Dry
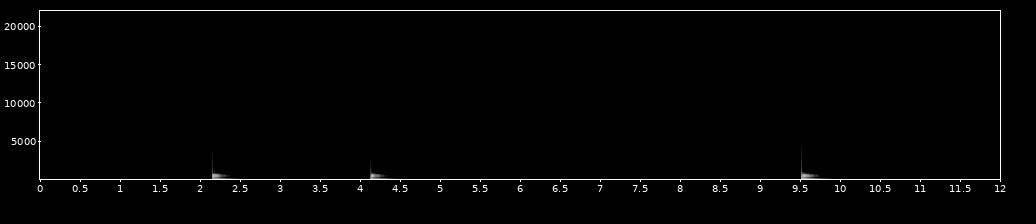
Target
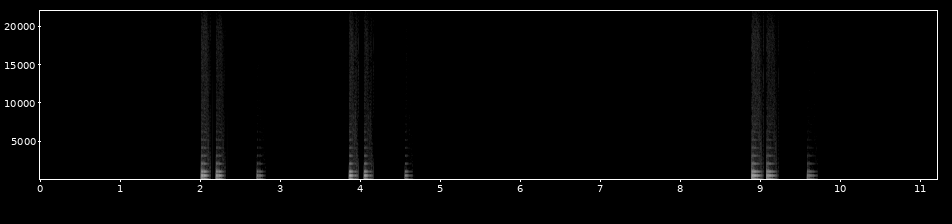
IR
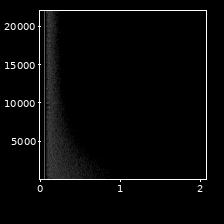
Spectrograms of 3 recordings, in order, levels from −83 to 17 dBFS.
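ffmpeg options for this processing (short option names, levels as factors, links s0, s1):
-filter_complex "[0:a]highpass=420,equalizer=f=620:t=o:w=1.5:g=-2.5,dynaudnorm=f=110:g=7:m=6.31,alimiter=limit=0.376:level=0:latency=1:release=10,acompressor=threshold=0.126:ratio=20,aeval=exprs='max(val(0),0)':c=same,acrusher=bits=7:mix=0:aa=0.000001,asetrate=47187,aresample=44100,asplit=2[s0][s1];[s1]aecho=0:1:186|694:0.668|0.15[s2];[s0][s2]amix=inputs=2:normalize=0,volume=1.26"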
